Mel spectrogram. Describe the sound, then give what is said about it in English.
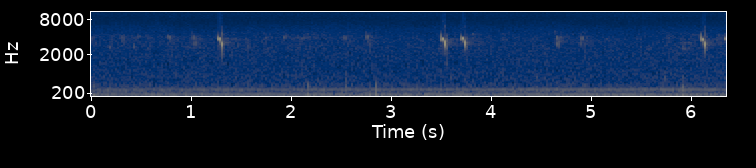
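Short, sharp high-pitched calls from a flock of wild birds ring out at intervals, some in quick pairs, over a low steady hum and faint scattered chirps in the background. “It's a recording, flock of wild birds.”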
